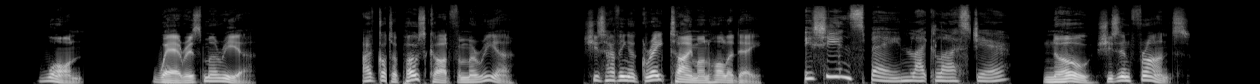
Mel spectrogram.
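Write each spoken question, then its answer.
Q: Where is Maria?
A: In France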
